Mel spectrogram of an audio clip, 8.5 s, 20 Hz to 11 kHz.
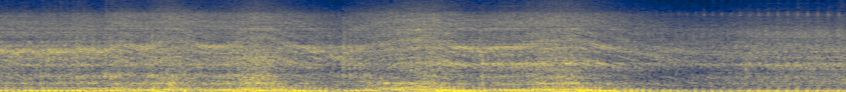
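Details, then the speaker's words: Honda Vario 125 FI scooter running on its side stand, fuel pump pressure normal: rough whiny drone over the engine beat from a worn crankshaft bearing; engine must come down for overhaul to run smoothly again. "ya jadi suaranya itu seperti itu ya Apa yang harus dilakukan yaitu adalah perbaikan pada bagian laker kuk As ya jadi harus turun mesin kalau pengin suaranya itu halus lagi"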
